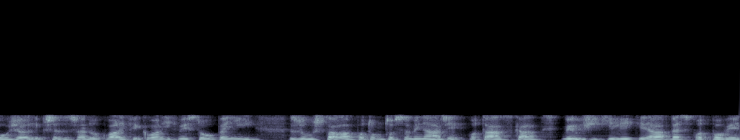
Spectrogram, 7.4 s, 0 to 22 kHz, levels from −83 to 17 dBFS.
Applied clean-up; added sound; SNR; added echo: neural mask model DeepFilterNet 3.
